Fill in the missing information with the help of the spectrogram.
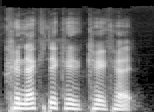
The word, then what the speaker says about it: Connecticut: From Connecticut.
